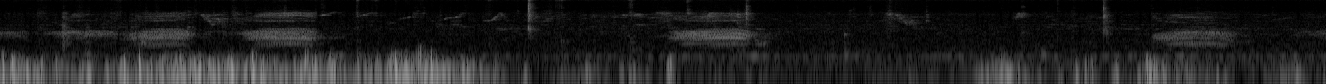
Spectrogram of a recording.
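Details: Crows squabbling over food, eating cheese: harsh caws in a quick pair, then single caws spaced about two seconds apart, under loud low thumps and rumbling background noise.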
